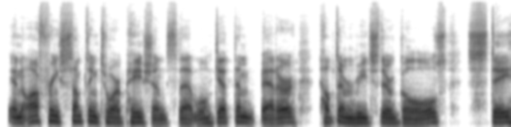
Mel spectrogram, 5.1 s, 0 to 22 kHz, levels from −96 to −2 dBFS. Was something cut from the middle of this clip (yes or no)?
no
